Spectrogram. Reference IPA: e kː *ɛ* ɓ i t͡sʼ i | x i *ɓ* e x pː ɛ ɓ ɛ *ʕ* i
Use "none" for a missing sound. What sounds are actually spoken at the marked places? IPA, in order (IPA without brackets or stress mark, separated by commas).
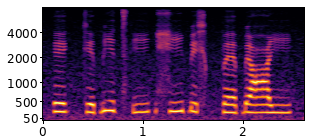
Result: e, ɓ, ʕ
